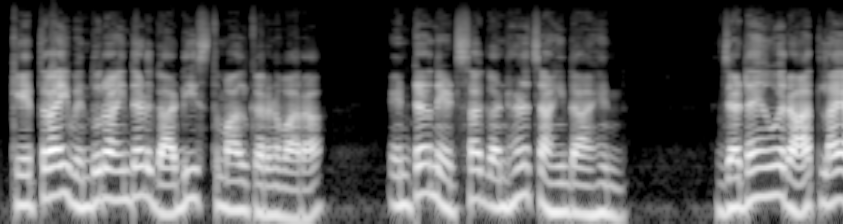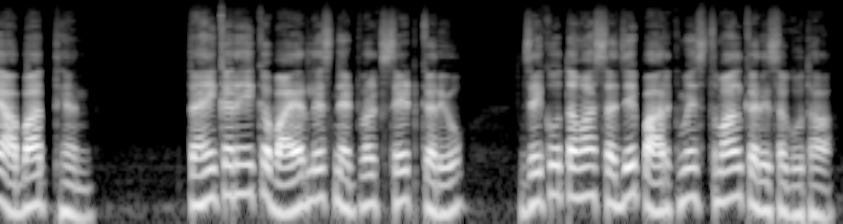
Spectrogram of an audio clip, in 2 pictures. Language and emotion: Sindhi, neutral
